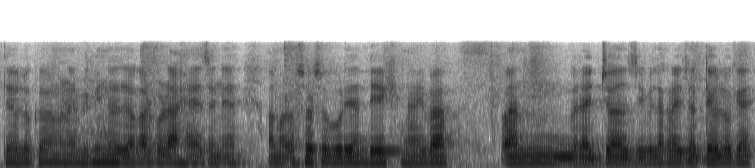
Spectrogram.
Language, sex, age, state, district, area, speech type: Assamese, male, 18-30, Assam, Barpeta, rural, spontaneous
